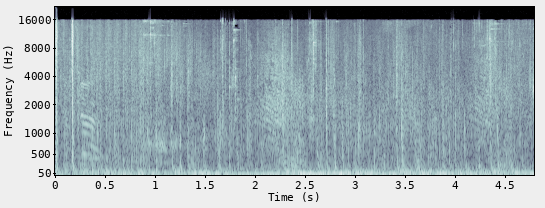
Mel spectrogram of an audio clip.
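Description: Gunfire in a first-person shooter video game: rapid bursts of automatic fire and sharp shots with booming impacts, continuous and loud, with players talking over it.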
